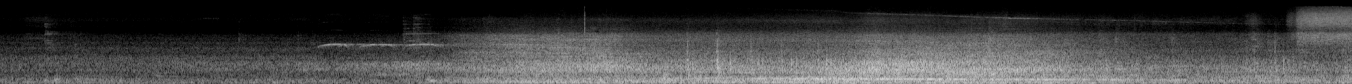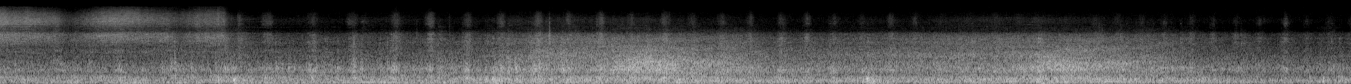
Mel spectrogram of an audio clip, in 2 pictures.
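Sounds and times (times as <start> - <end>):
train wheels rumbling on rails: 0.0 - 27.0
trilling steam whistle: 3.2 - 4.6
steam hissing bursts: 12.9 - 16.2.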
